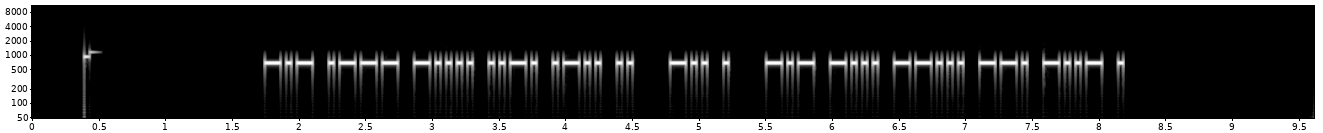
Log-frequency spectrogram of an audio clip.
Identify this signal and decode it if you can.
Morse code, heard as a keyed tone, about 30 wpm, 700 Hz. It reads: KJ6FLI DE KB7GXE
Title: USA Callsign DE Callsign - 6 Characters - 30wpm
